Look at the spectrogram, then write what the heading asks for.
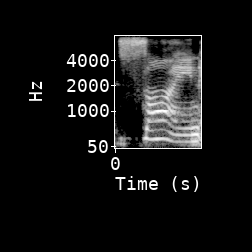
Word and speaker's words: sign: class and for example why is the word sign s-i-g-n most teachers would say oh there's just a silent g no because it comes from the word signal signal and signal has a g in it what about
